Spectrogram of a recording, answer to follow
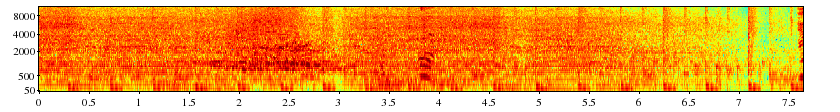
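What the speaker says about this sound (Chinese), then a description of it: "他们在练习两车并排超车的技术" Race cars running side by side through an overtake in the animated series Flash & Dash 2: sustained high-revving engine whine with tire squeal and rapid pulsing roar, continuous and loud throughout.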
